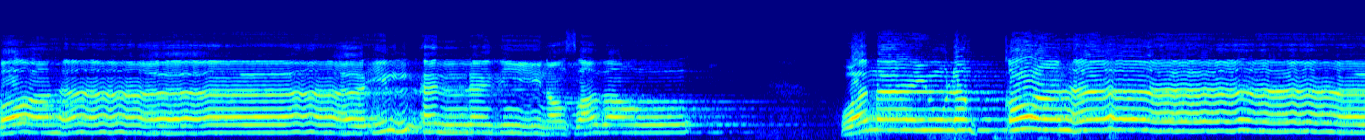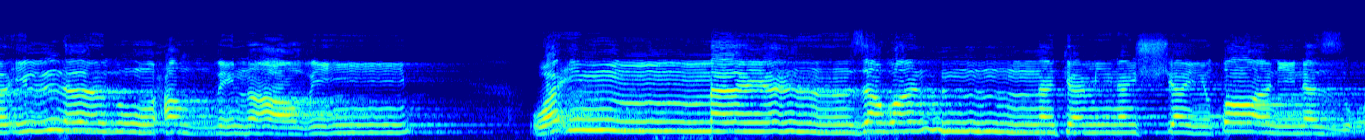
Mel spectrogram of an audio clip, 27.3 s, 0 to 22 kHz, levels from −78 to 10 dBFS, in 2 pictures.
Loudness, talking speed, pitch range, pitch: -26 LUFS, 35 wpm, 225-260 Hz, 230 Hz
